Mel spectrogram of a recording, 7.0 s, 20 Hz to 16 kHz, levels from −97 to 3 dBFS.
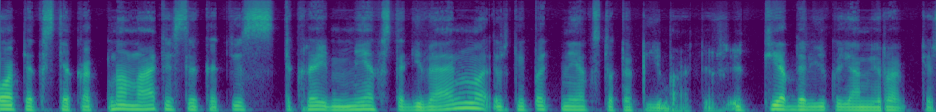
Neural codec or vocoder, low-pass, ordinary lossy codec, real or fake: codec, 32 kHz, 1.9 kbps, SNAC; 14.4 kHz; Opus, 24 kbps; fake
